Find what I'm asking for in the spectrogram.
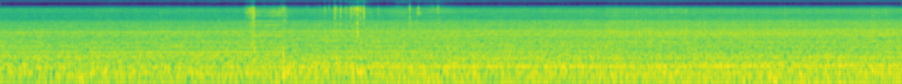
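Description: Steady loud rushing whir with a faint constant hum that never changes; the laptop fan is running noisy, cause unclear.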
